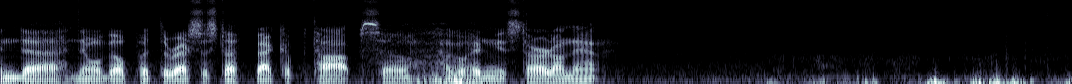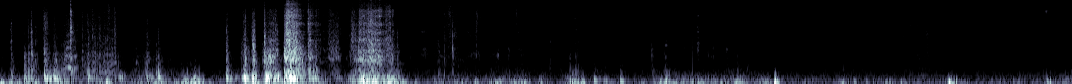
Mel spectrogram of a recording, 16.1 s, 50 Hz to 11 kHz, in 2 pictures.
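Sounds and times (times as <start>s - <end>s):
scraping and rustling: 7.7s - 13.0s.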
